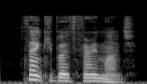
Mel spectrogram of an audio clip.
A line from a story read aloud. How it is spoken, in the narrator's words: She cheerfully and said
